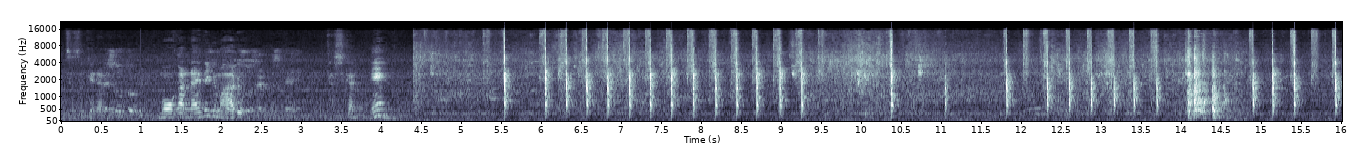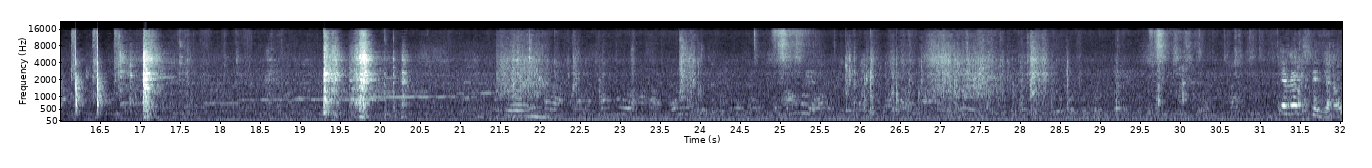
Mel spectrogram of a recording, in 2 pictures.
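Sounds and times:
knife chopping on wooden board: 0:05.5 - 0:09.5, 0:11.8 - 0:16.7.

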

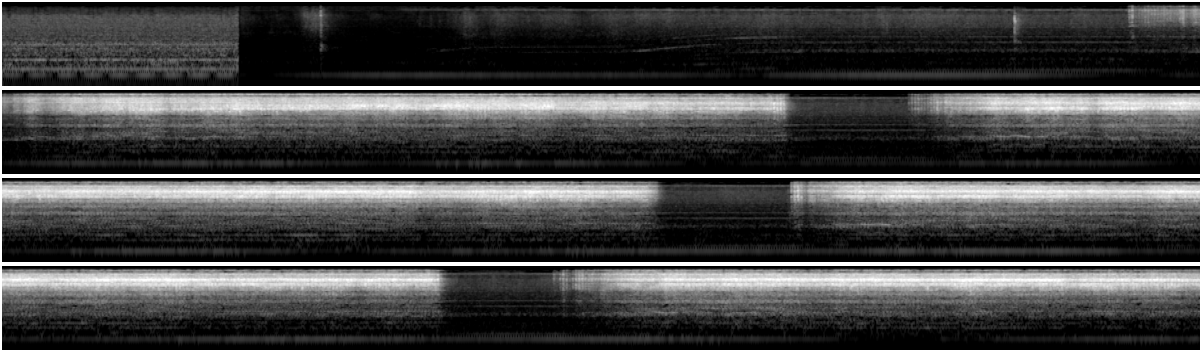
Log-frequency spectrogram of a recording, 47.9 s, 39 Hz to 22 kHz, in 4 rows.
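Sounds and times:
lathe motor hum: 0:00.0 - 0:02.4, 0:05.2 - 0:47.9
turning tool scraping wood: 0:21.2 - 0:30.6, 0:41.5 - 0:47.9.

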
